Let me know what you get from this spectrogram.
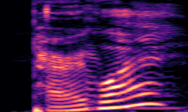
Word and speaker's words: Paraguay: Paraguay.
